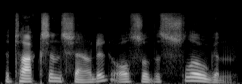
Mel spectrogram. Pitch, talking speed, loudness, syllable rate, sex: 135 Hz, 150 wpm, -23 LUFS, 4.4 syllables/s, male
